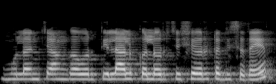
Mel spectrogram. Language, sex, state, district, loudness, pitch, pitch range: Marathi, female, Maharashtra, Pune, -18 LUFS, 245 Hz, 240-245 Hz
